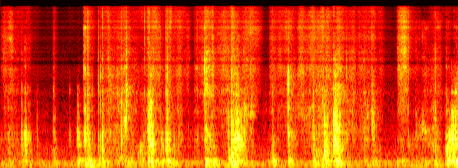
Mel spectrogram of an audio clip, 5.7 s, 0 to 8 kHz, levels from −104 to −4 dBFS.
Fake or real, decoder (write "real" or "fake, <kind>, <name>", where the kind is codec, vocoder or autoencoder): fake, codec, DAC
